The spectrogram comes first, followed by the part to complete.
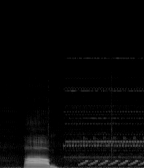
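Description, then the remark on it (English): A brief loud buzzing tone gives way to a phone's electronic ringtone, a short stepped melody repeating over and over at a steady moderate volume. “Of course, now I'm going to get phone calls.”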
